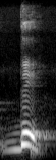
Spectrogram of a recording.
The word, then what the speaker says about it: des: D E S D is pronounced day. Yes. It's not this. It's not this. It's not the It's pronounced what? The like the day.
